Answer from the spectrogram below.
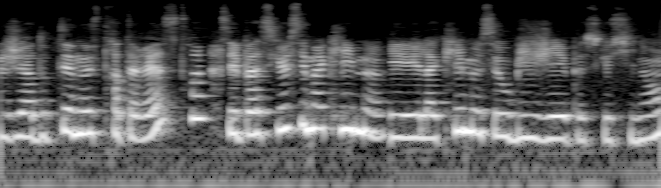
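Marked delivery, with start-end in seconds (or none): none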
